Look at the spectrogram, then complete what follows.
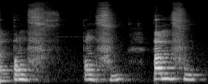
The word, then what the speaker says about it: Pamfou: Patana, c'est dans le 77, c'est à Pamfou. Alors ça s'écrit P-A-M-F-O-U. Pamfou.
